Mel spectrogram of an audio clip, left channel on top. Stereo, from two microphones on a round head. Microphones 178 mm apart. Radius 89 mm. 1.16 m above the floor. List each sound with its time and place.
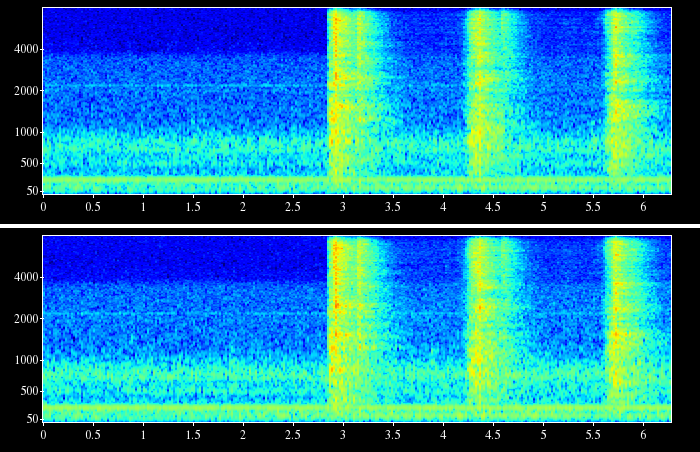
2.9 s scissors: centre (ahead or behind), 0.5 m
